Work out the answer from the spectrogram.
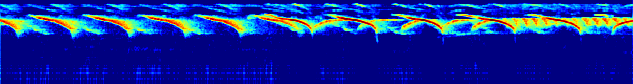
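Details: Canary's long roll aimed at rivals: overlapping high notes swooping down then curving up, repeated steadily several times per second and merging into a fine buzzing trill near the end.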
